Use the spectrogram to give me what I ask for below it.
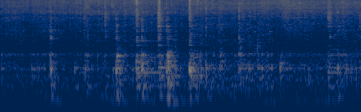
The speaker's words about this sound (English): That's that stirred round.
